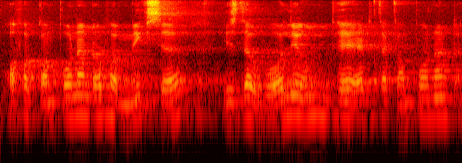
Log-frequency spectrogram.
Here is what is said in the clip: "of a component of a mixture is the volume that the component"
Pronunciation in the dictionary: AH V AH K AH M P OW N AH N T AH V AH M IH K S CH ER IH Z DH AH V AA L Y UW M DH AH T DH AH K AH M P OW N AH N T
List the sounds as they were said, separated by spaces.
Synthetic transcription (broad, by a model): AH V AH K AH M P OW N AH N T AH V AH M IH K S ER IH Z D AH V AA L Y UW M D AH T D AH K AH M P OW N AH N T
